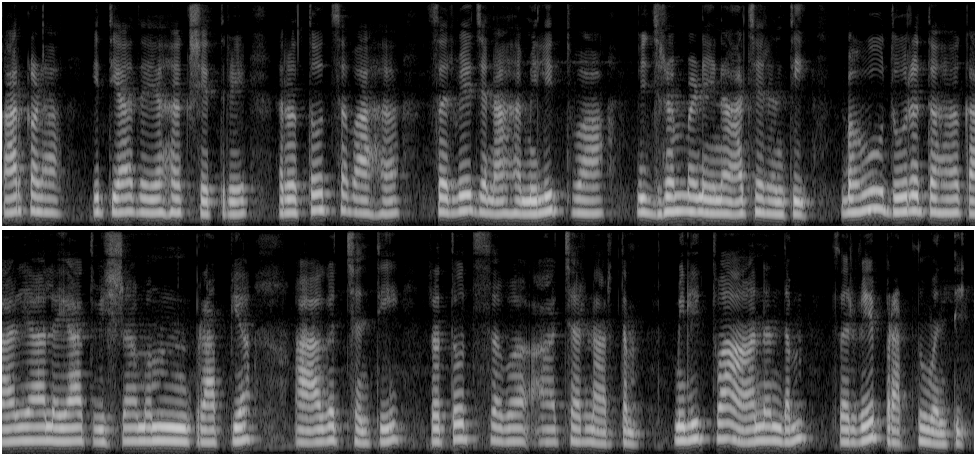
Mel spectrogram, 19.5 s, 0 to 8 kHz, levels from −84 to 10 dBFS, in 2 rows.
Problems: none marked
